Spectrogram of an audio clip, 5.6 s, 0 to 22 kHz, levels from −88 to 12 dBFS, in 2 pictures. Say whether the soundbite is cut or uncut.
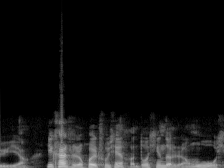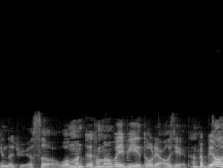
uncut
